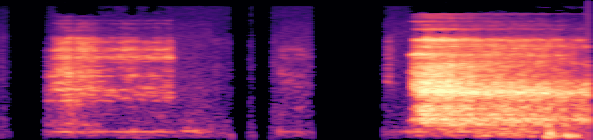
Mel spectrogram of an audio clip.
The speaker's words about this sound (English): I would like to invite us all to just start with a deep breath.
